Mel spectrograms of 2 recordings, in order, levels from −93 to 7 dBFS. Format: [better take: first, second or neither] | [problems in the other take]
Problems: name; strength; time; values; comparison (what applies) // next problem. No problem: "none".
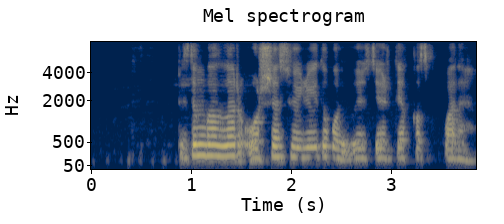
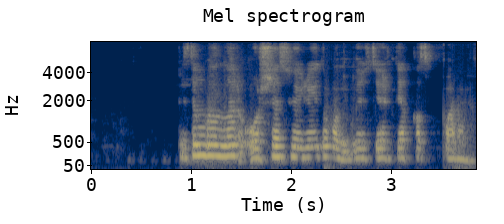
first | noise reduction (neural separator model SepFormer DNS4)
